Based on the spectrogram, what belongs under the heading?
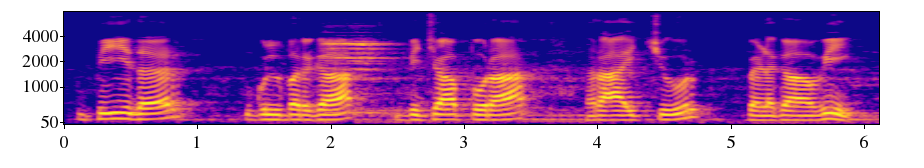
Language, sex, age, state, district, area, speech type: Kannada, male, 18-30, Karnataka, Bidar, urban, spontaneous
